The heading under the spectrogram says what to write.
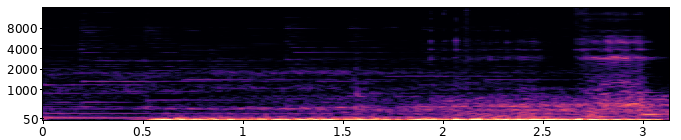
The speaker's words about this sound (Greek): Αυτή η ομάδα λοιπόν κάθε μέρα πριώνιζε ασταμάτητα το δέντρο της γης, το οποίο την κρατά όρθια και σταθερή, με την ελπίδα ότι κάποια στιγμή θα κόψουν το δέντρο και θα έρθουν τα πάνω κάτω στον πλανήτη, αυτοί συνέχιζαν ακάθεκτα το πριόνισμα.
